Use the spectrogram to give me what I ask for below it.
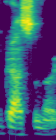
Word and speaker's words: Grasmere: and some along the Grasmere. Am I pronouncing it properly? Grasmere, yes.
